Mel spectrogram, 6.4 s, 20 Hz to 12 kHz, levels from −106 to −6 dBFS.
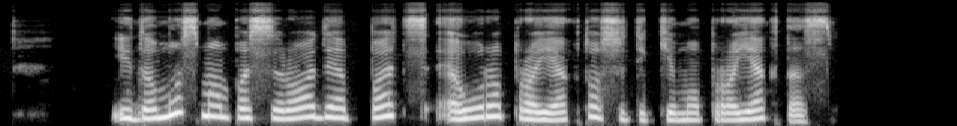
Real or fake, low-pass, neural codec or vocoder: real; 10.8 kHz; none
